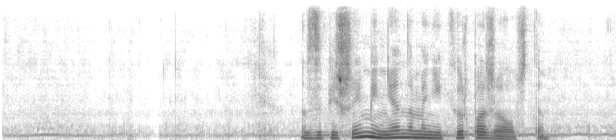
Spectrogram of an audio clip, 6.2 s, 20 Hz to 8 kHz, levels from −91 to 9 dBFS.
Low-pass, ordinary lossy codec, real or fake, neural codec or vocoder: none; none; fake; codec, 16 kHz, 4.8 kbps, FACodec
